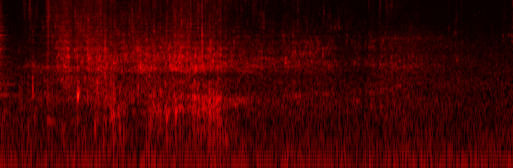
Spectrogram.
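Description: Water being poured from a metal bush pot into an enamel teapot, splashing and trickling. It is strongest in the first couple of seconds, then thins to a fading trickle.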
